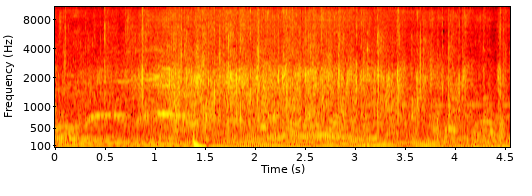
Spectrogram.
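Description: An audience in a hall applauds to welcome everyone to a lifestyle celebration program, a dense, sustained clapping that rises slightly and holds, with murmuring voices under a steady low hum.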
